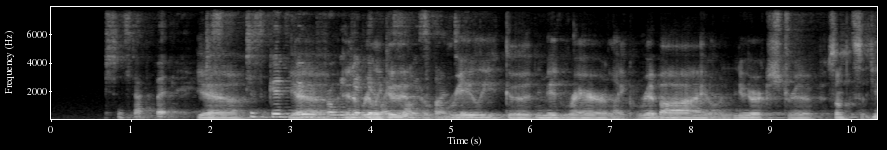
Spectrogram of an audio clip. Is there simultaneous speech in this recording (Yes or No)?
Yes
